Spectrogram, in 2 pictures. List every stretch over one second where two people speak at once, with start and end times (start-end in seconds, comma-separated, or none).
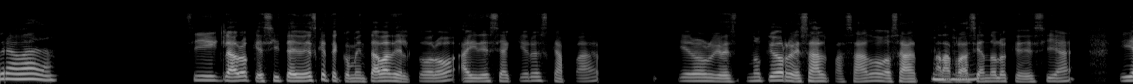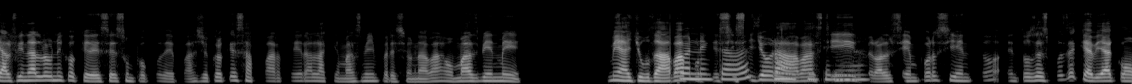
18.1-20.0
